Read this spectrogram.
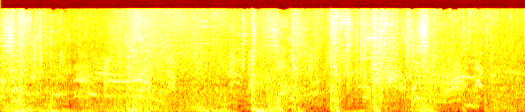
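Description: Blades slash and strike with heavy thuds.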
